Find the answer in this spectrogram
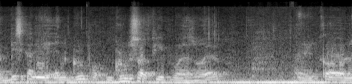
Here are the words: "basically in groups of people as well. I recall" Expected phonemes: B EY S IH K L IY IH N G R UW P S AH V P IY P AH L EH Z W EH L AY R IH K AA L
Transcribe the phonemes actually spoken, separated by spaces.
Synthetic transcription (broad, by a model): B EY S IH K L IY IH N G R UW P S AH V P IY P AH L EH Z W EH L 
